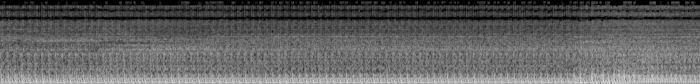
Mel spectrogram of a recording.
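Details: Kohler Command 20 hp on a Craftsman GT mower, after reassembly following runaway wide-open engine speed (plastic governor suspected, nothing found): even low putter at steady idle with a brief rev blip; idles and responds to throttle properly.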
